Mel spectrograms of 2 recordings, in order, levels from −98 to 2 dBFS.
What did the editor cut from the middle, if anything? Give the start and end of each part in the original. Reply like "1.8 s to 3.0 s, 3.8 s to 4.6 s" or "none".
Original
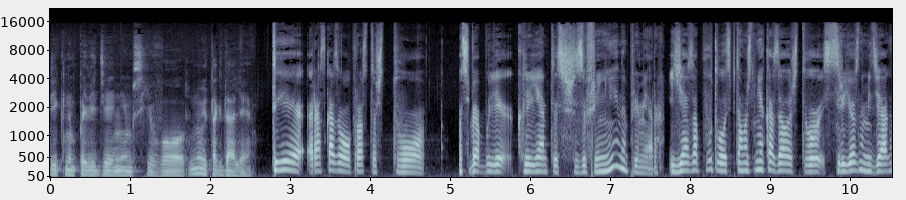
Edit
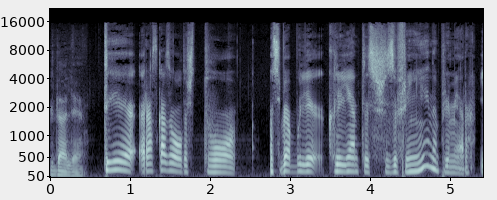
3.8 s to 4.0 s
